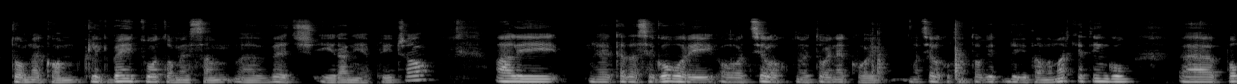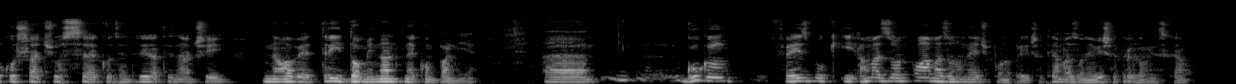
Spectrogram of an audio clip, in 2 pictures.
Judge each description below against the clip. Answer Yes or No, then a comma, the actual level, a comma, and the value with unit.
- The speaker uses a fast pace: No, slow, 110 wpm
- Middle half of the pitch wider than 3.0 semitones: Yes, average, 4.0 semitones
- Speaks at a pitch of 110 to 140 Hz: Yes, low, 115 Hz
